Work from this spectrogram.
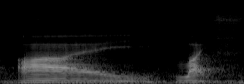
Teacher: in my accent that vowel sound is a diphthong it moves it travels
